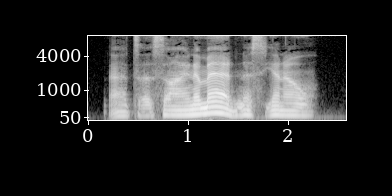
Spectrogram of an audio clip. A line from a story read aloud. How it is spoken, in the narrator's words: the dwarf grumbled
